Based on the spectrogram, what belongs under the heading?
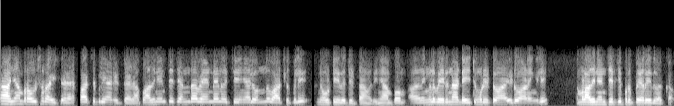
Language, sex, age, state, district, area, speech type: Malayalam, male, 18-30, Kerala, Kozhikode, urban, conversation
